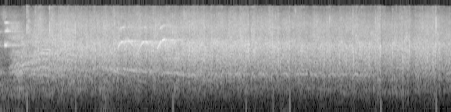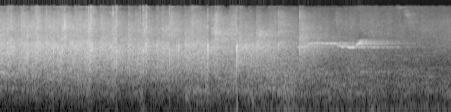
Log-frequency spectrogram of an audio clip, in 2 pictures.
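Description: Spectators in a hall applauding, steady clapping that dies away after about eleven seconds.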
